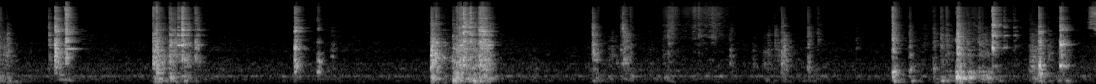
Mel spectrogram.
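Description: Pots, pans and metal utensils clatter and clink in bursts as a cooking area is cleared while food simmers, sharp close knocks separated by quiet pauses.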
